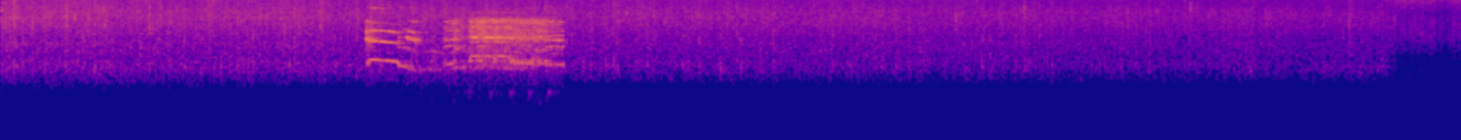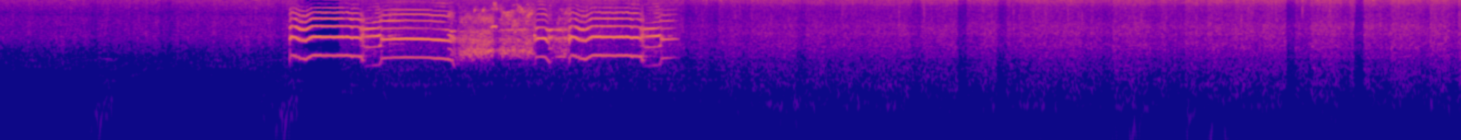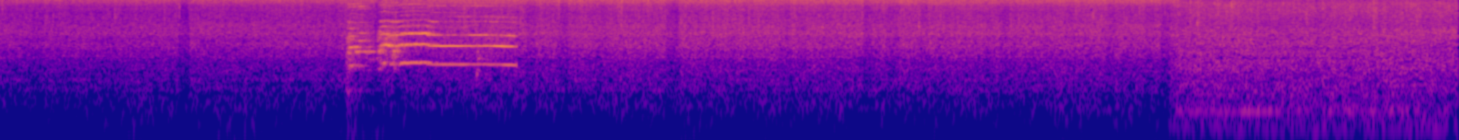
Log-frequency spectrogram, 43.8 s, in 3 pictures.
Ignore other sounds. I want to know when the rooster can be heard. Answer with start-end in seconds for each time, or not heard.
3.6-5.7, 17.5-21.4, 32.7-34.5.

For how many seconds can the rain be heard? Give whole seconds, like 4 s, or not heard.
44 s.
